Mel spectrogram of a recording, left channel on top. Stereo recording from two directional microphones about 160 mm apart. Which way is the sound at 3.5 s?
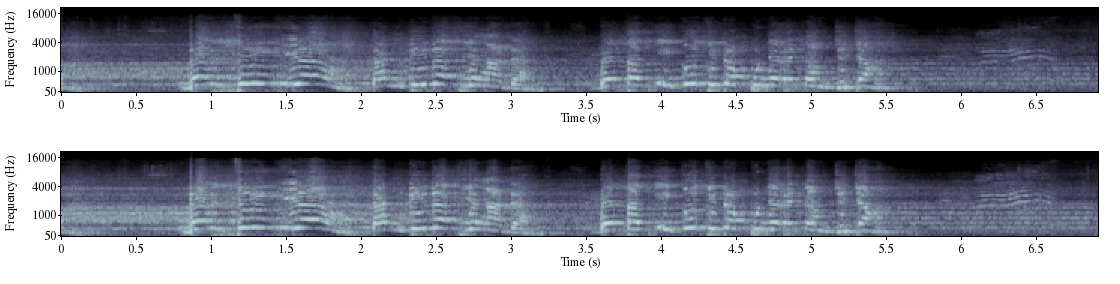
25° right (ahead or behind).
